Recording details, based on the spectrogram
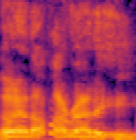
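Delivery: furious, shrill, very high-pitched angry scream. Recounting sitting with a hand up, the speaker retells the mayor's scream. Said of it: "the mayor screams out".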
